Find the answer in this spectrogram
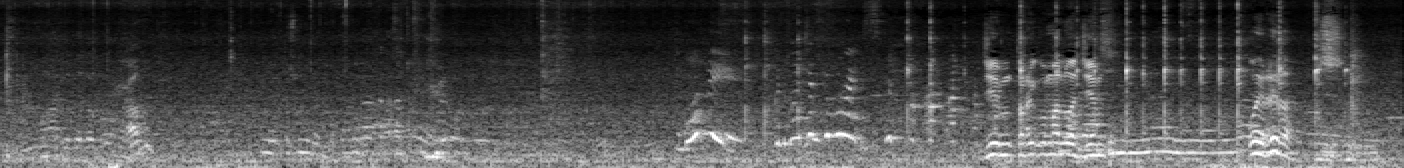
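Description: Metal tongs and dishes clinking at a tabletop barbecue grill under men's talk, the clinks coming thicker in the last few seconds.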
